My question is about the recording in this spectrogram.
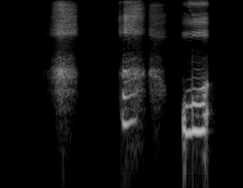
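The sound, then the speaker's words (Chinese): Heavy panting breaths, four breathy, voiced exhalations with a moaning edge, coming in uneven bursts with short pauses between them and no talking. “你的脸怎么这么红啊，一副大喘气的样子。”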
